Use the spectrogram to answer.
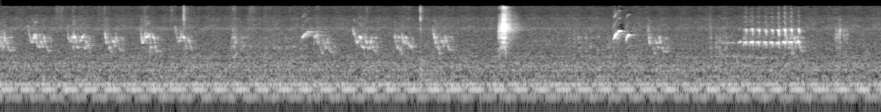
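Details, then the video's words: A small bird sings a run of quick, high chirps, then a sharp click and a fast rattling trill near the end, over a constant low background hum. "amazing little bird singing"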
